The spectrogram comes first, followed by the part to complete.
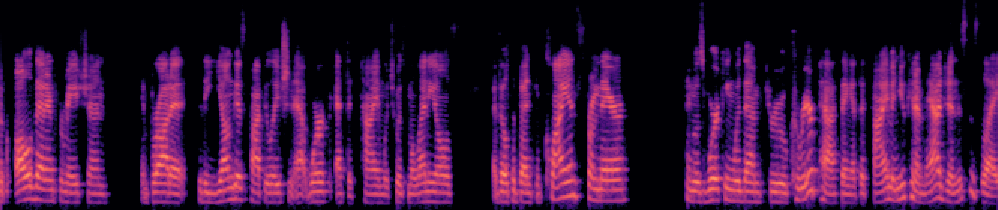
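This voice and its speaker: With a slight upstate New York accent, a woman speaks in a very deep, low voice. Her pace is moderate, and her pitch varies in an ordinary way. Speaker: career coach and speaker. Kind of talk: interview.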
